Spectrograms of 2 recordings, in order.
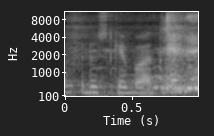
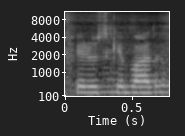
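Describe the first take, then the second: First: Laughing. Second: Said in the usual way. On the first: Real, not acted.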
